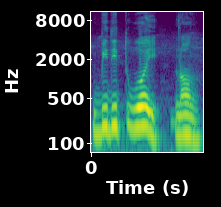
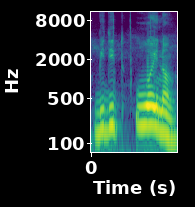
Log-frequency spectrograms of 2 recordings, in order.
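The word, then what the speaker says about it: বিদিত্বৈনং: সাথে কি আছে একটা ঐকার আছে তাহলে এটার উচ্চারণ কেমন হবে ঐ উই ঠিক আছে বিদিত উই বিদিত উই নং বিদিত উই নং বিদিত উই নং ঐ কেন এই যে ঐকার ছিল সেজন্য আর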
